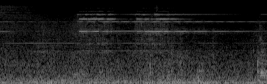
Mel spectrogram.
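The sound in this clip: A telephone ringing with a high electronic trilling ring that pulses over a steady hiss of background noise.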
